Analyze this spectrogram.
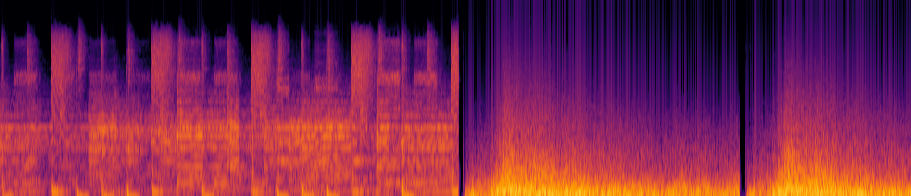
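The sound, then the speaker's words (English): Thunder in two loud, rolling rumbles, each breaking in suddenly after a stretch of music that cuts off; the second crash follows the first after a brief gap and rumbles on to the end. “That sound is called thunder, and when you hear thunder, it means it's going to rain.”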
